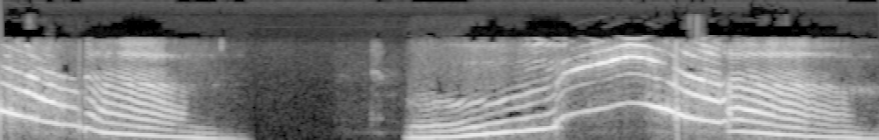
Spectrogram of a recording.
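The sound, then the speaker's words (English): A single voice imitates a siren as an exercise to raise energy, sliding downward, pausing briefly, then sweeping smoothly from low to high and back down again in one long, steady hum. “You ever make a siren sound from low to high and back down again?”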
